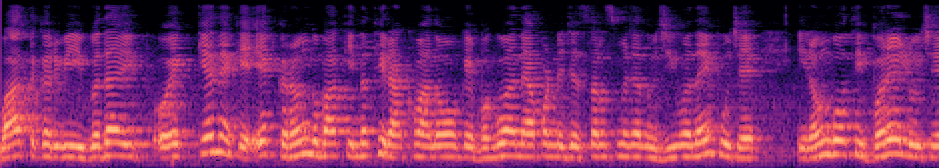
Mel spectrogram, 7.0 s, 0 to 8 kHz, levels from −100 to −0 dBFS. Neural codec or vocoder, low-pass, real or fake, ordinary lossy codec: none; 7.2 kHz; real; none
